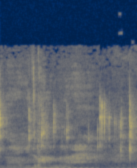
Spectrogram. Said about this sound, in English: He shakes the dice. He gives it some guts and glory.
